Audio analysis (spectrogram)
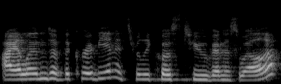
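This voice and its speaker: A woman's voice: on the high side, fast talker, darkish tone, dry recording, lo-fi sound. A young woman whose first language is French, chatting in a casual interview over a video call, often laughing and restarting words. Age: young adult. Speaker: guest. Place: on a sailboat.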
